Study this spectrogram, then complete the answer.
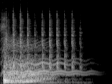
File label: tramp; Acrobat Bullseye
